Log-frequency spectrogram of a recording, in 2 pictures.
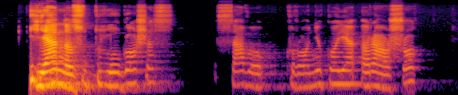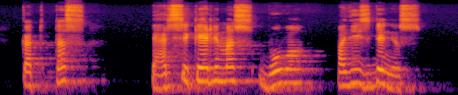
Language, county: Lithuanian, Kaunas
